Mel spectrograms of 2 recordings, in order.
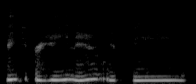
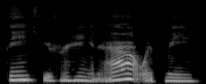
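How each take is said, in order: First: The same thanks again, now a soft whisper. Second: Said in the usual way. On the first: Real, not acted. Whispering thanks to the viewers for hanging out. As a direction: whisper it close, like a secret.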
